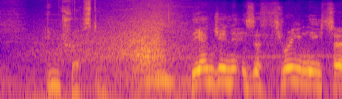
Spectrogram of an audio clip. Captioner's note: engine revs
